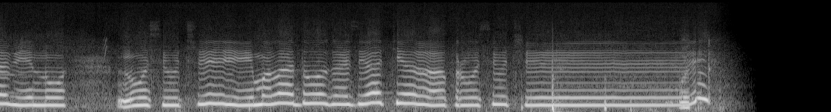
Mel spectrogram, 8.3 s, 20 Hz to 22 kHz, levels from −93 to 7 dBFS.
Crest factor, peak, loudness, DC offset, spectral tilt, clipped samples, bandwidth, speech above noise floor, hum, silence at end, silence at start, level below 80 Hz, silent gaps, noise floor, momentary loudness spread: 12 dB; -2 dBFS; -14 LUFS; under 0.1%; -9 dB/octave; under 0.1%; 4.8 kHz; over 77 dB; none; 1.05 s; 0 s; -42 dBFS; none; under -90 dBFS; 5 LU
